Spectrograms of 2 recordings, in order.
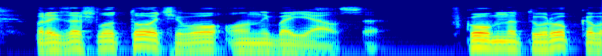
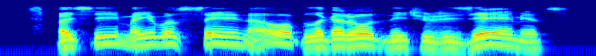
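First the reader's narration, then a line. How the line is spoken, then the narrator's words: Woman sobbing. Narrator (Russian): донесся сквозь рыдания голос женщины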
